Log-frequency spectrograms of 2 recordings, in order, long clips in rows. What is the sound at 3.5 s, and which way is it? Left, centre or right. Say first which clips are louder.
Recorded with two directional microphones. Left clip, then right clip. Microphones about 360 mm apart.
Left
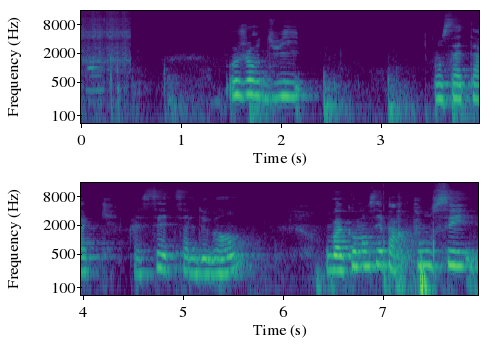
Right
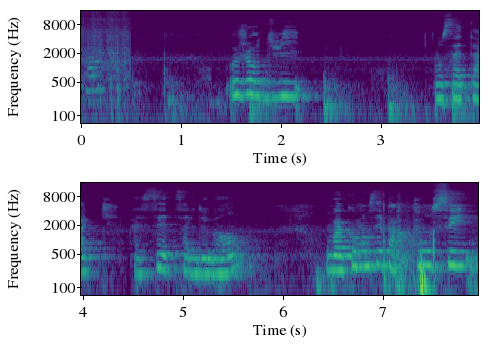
A woman's voice: left 5 dB; centre.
